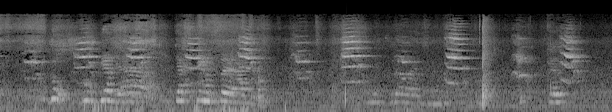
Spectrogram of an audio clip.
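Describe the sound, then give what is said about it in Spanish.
A cat meows repeatedly during a recording, in short, rising cries with a tonal, squeaky quality, spaced irregularly over several seconds with faint background noise. “¿Qué le pasa al gato?”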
